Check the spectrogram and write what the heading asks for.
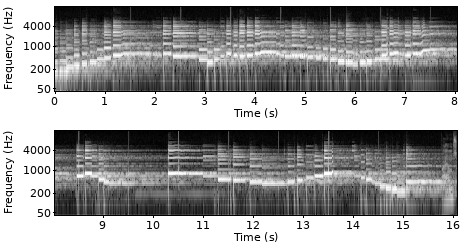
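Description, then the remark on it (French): An effects-heavy electric guitar runs up and down a short scale fragment in smooth, gliding phrases, loud, with a chorus-like shimmer and no talking. “On peut le faire sur n'importe quel fragment de gamme, admettons.”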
